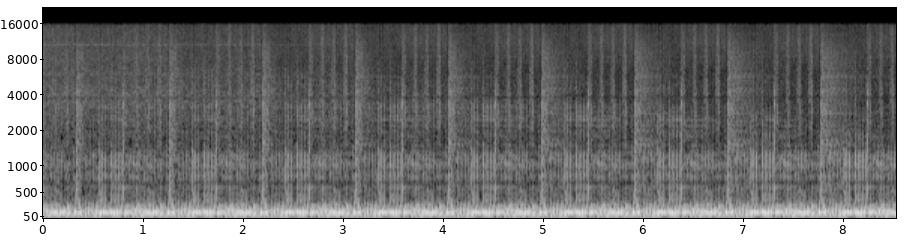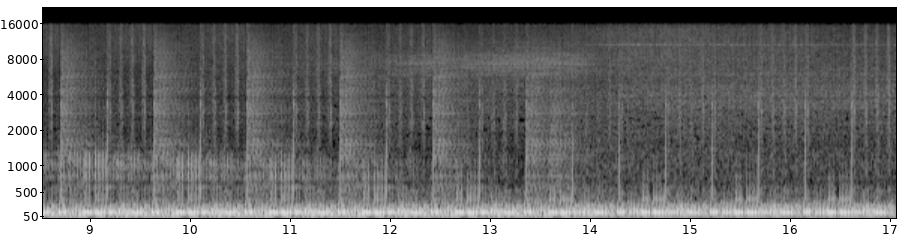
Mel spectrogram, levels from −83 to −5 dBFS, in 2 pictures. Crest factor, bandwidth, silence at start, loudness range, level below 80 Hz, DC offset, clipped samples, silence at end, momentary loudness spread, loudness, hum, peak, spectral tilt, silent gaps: 8 dB; 16.5 kHz; 0 s; 0 LU; -32 dBFS; under 0.1%; under 0.1%; 0 s; 1 LU; -23 LUFS; none; -14 dBFS; -5 dB/octave; none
